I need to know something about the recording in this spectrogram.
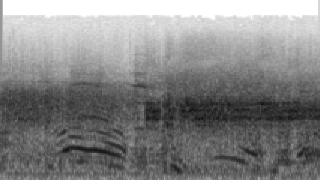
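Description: Loud action-film fight sound effects: a harsh, sustained noisy blast that breaks off briefly about a second in and comes back stronger, with voices crying out in rising and falling pitches over it.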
